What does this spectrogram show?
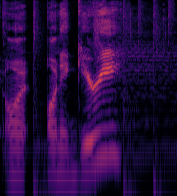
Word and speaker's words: onigiri: Oh, more of a hard G. Okay, onigiri.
